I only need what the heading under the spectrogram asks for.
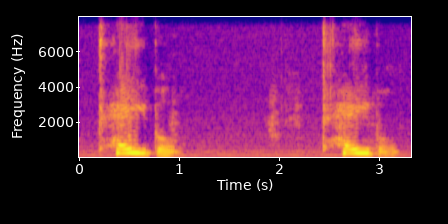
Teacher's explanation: So if the word is table, the syllable stress is on the first part, te, and it is that part which is said loudly and clearly.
